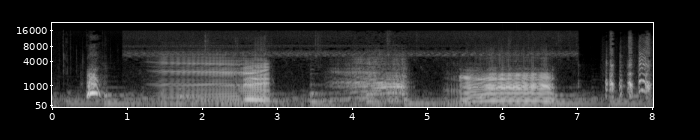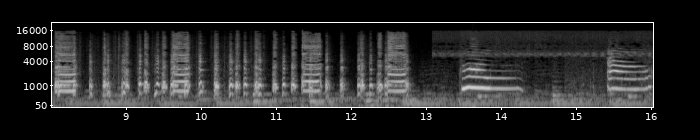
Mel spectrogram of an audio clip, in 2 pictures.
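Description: A sequence of farm-animal calls. First a cow mooing in long drawn-out calls, then chickens clucking rapidly for several seconds, then a cat meowing twice near the end.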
